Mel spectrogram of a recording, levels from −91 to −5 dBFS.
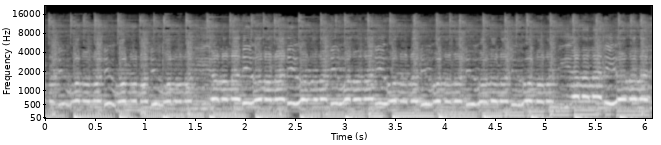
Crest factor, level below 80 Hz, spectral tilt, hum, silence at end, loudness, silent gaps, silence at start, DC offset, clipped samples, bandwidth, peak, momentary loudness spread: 14 dB; -24 dBFS; -5 dB/octave; none; 0 s; -14 LUFS; none; 0 s; under 0.1%; under 0.1%; 17 kHz; 0 dBFS; 3 LU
